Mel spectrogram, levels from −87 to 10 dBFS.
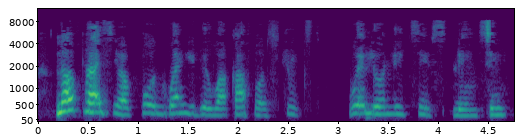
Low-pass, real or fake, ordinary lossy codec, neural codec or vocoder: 10.8 kHz; fake; MP3, 32 kbps; codec, 24 kHz, 1.5 kbps, HILCodec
